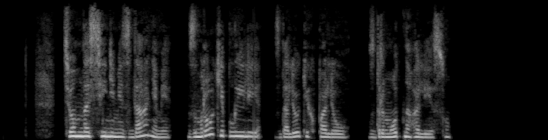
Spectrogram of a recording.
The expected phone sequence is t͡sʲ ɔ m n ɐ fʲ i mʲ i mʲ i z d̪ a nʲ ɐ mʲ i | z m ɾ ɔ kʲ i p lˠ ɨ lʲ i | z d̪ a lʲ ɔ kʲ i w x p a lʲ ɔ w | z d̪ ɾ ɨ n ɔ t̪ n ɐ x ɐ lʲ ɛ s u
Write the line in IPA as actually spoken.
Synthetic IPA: t͡sʲ ɔ m n ɐ sʲ i nʲ i mʲ i z d̪ a nʲ ɐ mʲ i | z m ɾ ɔ kʲ i p lˠ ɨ lʲ i | z d̪ a lʲ ɔ kʲ i x p a lʲ ɔ w | z d̪ ɾ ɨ m ɔ t̪ n ɐ ɣ ɐ lʲ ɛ s u

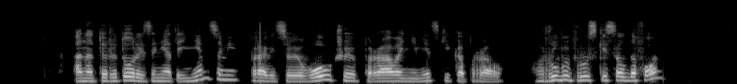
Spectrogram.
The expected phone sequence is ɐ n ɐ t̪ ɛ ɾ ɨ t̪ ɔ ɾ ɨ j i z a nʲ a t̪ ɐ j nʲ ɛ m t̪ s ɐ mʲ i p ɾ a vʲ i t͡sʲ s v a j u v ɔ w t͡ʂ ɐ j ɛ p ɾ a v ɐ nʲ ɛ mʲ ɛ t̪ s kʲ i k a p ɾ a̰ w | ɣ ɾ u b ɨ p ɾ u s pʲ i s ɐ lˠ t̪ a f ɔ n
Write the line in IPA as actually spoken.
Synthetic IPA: ɐ n ɐ t̪ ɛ ɾ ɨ t̪ ɔ ɾ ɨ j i z a nʲ a t̪ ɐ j nʲ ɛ m t̪ s ɐ mʲ i p ɾ a vʲ i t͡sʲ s v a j ɔ v ɔ w t͡ʂ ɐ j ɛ p ɾ a v ɐ nʲ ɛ mʲ ɛ t̪ s kʲ i k a p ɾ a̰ w | ɣ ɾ u b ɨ p ɾ u s kʲ i s ɐ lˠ d̪ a f ɔ n

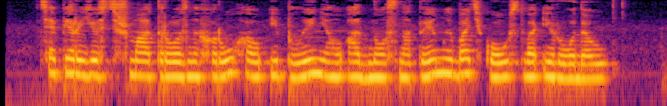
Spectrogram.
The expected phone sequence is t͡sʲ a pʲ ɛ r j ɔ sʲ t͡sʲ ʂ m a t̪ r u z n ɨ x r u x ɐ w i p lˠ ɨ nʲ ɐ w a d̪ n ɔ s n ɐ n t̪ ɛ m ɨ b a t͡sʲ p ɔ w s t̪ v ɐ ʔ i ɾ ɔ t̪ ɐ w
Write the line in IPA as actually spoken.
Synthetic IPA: t͡sʲ a pʲ ɛ r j ɔ sʲ t͡sʲ ʂ m a t̪ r ɔ z n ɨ x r u x ɐ w i p lˠ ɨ nʲ ɐ w a d̪ n ɔ s n ɐ t̪ ɛ m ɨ b a t͡sʲ k ɔ w s t̪ v ɐ ʔ i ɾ ɔ d̪ ɐ w

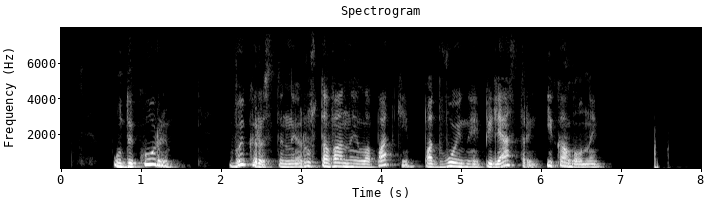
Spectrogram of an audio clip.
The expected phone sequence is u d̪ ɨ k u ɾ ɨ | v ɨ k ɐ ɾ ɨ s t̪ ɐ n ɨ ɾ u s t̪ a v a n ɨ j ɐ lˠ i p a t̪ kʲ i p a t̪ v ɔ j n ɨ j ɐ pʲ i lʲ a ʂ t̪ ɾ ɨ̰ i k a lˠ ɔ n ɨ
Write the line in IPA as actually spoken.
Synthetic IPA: u d̪ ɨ k u ɾ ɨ | v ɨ k ɐ ɾ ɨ s t̪ ɐ n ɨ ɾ u s t̪ a v a n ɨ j ɐ lˠ a p a t̪ kʲ i p a d̪ v ɔ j n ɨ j ɐ pʲ i lʲ a s t̪ ɾ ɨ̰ i k a lˠ ɔ n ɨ

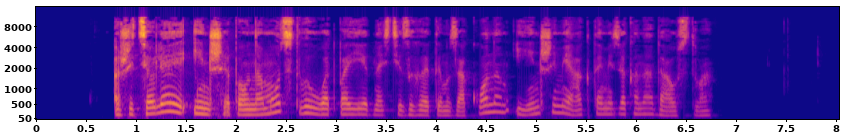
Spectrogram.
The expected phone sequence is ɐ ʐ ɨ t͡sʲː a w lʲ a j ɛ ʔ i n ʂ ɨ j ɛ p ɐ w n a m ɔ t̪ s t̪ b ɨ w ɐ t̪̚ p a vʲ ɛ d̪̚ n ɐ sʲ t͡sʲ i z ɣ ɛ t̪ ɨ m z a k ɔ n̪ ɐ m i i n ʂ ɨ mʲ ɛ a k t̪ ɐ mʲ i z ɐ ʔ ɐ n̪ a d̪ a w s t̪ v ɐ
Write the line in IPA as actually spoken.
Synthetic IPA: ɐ ʐ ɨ t͡sʲː a w lʲ a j ɛ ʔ i n ʂ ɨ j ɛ p ɐ w n a m ɔ t̪ s t̪ v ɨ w ɐ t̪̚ p a vʲ ɛ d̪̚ n ɐ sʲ t͡sʲ i z ɣ ɛ t̪ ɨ m z a k ɔ n̪ ɐ m i i n ʂ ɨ mʲ i a k t̪ ɐ mʲ i z ɐ k ɐ n̪ a d̪ a w s t̪ v ɐ

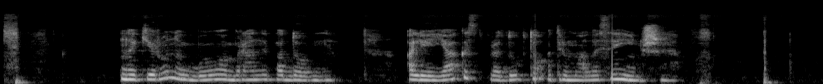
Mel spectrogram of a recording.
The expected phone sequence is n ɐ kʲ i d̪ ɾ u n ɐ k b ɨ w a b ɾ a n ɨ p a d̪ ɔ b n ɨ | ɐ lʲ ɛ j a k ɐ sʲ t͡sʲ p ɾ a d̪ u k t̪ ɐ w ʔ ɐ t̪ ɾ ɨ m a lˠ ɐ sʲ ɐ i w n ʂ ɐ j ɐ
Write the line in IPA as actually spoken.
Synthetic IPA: n ɐ kʲ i ɾ u n ɐ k b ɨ w a b ɾ a n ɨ p a d̪ ɔ b n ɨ | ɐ lʲ ɛ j a k ɐ sʲ t͡sʲ p ɾ a d̪ u k t̪ ɐ w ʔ ɐ t̪ ɾ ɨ m a lˠ ɐ sʲ ɐ i n ʂ ɐ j ɐ

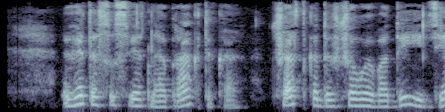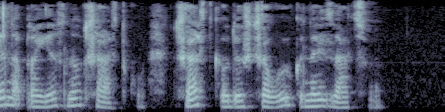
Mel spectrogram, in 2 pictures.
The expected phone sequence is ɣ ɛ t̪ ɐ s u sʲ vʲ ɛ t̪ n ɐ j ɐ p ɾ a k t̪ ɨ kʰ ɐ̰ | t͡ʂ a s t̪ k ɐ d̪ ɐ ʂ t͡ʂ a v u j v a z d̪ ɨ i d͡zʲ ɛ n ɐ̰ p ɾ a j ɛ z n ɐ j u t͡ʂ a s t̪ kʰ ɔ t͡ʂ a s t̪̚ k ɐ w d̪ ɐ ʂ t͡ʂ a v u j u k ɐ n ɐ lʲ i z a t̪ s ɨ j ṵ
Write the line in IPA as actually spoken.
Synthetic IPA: ɣ ɛ t̪ ɐ s u sʲ vʲ ɛ t̪ n ɐ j ɐ p ɾ a k t̪ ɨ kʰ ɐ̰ | t͡ʂ a s t̪ k ɐ d̪ ɐ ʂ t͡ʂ a v ɔ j v a d̪ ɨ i d͡zʲ ɛ n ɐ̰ p ɾ a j ɛ z n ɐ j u t͡ʂ a s t̪ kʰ u t͡ʂ a s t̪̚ k ɐ w d̪ ɐ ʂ t͡ʂ a v u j u k ɐ n ɐ lʲ i z a t̪ s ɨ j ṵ

